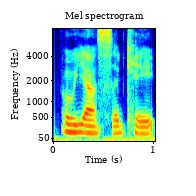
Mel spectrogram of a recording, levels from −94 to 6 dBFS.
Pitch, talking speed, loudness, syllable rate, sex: 150 Hz, 235 wpm, -14 LUFS, 4.4 syllables/s, female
